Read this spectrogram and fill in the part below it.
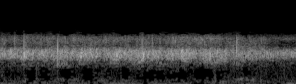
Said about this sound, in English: Just dissolve an Alka-Seltzer tablet or two in a glass of water like this. Listen to it fizz.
